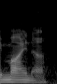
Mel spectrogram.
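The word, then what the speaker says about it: Maigne: they call it or the locals say mina is how they pronounce it m-a-i-g-n-e is how they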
